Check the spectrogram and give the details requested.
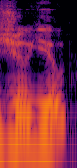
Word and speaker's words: Zhu Yu: It is by a Chinese artist named Zhu Yu. Spelled Zhuyu. I heard that spoken, so I'm pretty sure that it's an accurate pronunciation.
